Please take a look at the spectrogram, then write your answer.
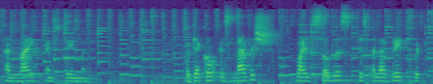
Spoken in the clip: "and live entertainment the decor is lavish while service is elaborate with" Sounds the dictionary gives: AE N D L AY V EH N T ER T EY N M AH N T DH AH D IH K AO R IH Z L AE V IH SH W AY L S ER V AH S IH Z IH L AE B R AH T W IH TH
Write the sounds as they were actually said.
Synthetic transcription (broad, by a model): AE N D L AY F EH N T ER T EY N M AH N T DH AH D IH K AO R IH Z L AE V IH SH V AY L S ER V AH S IH Z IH L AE B R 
